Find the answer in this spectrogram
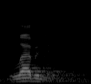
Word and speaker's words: Lebanon: them from there because they call it Lebanon Lebanon you know it spelled the same way but just they they talk like that so it's called Lebanon right and place it in the south it's just two syllables Lebanon so I went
